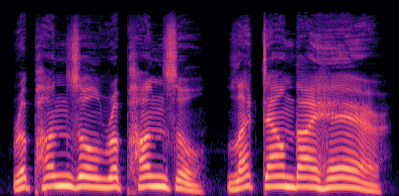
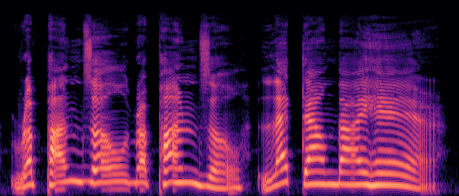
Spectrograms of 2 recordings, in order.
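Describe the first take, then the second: First: Loud, slow call up to the tower; prince calling out. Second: High, slow witch call up the tower; enchantress calling. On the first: King's son copies the witch's call, loud but in his own voice. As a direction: call up to her, loud and drawn out. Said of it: "he went to the tower and cried". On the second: Enchantress calls up to Rapunzel in her tower, high slow witch voice. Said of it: "he heard how she cried". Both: A narrator's reading.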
